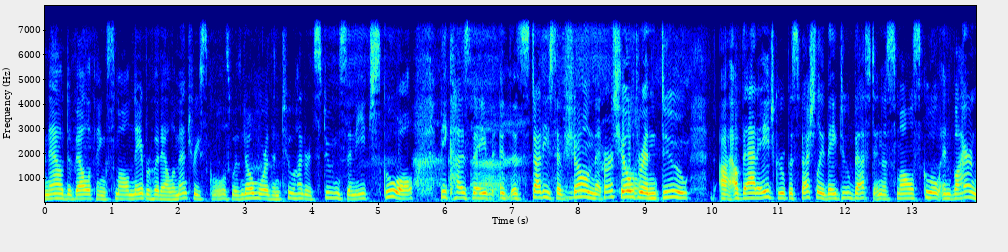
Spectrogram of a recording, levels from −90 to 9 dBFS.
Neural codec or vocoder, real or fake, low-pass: vocoder, 22.05 kHz, 80 mel bands, Vocos; fake; 7.2 kHz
